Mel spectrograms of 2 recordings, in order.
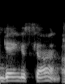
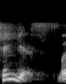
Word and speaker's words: Chinggis: Yeah, his name's not Genghis Khan. – What is it then? – It's Chinggis, like completely different.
